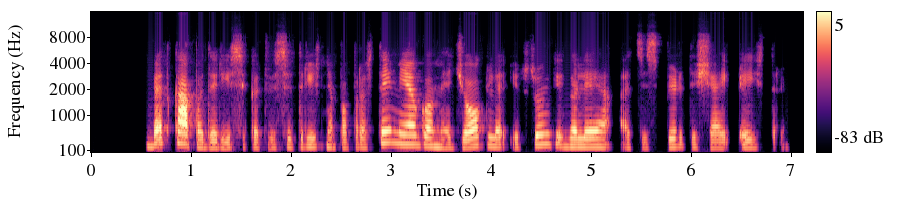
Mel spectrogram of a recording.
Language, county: Lithuanian, Alytus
